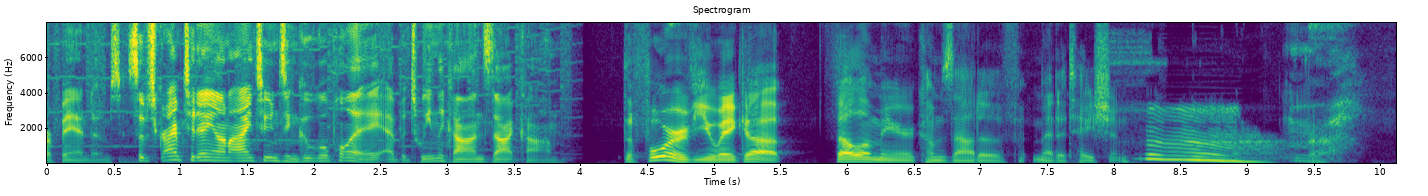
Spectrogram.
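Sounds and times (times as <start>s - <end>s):
speech: 0.0s - 9.8s
natural yawn: 8.0s - 10.0s.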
